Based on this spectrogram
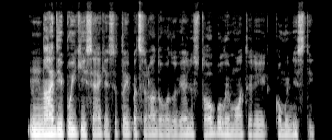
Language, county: Lithuanian, Alytus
